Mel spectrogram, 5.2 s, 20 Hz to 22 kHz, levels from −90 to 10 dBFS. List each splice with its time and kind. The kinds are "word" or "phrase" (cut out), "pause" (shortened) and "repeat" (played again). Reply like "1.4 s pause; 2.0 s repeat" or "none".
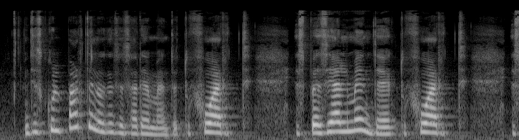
3.9 s repeat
